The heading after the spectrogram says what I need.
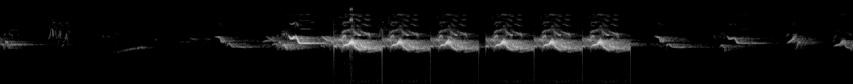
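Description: A Northern cardinal sings a rapid run of about eight clear, slurred whistles, roughly two or three per second, framed by softer scattered notes.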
